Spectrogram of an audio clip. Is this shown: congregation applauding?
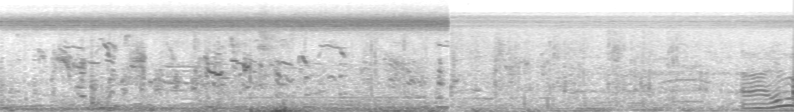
no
